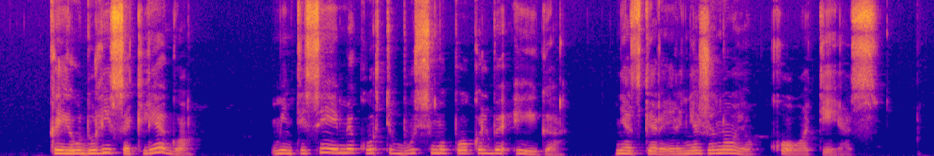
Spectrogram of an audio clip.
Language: Lithuanian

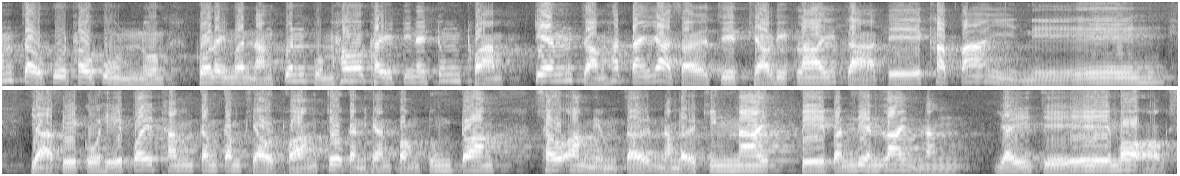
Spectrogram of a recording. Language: Thai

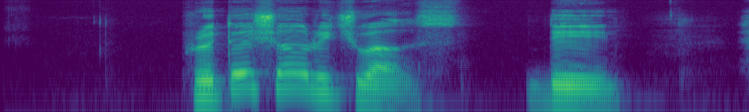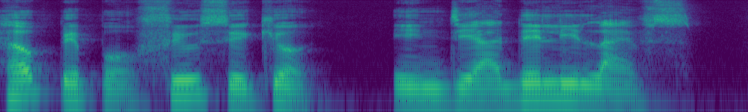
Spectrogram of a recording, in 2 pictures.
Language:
Nigerian Pidgin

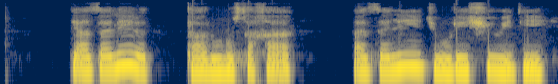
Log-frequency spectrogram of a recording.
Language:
Pashto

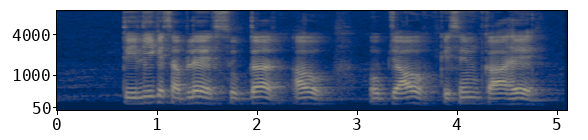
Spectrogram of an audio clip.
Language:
Chhattisgarhi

